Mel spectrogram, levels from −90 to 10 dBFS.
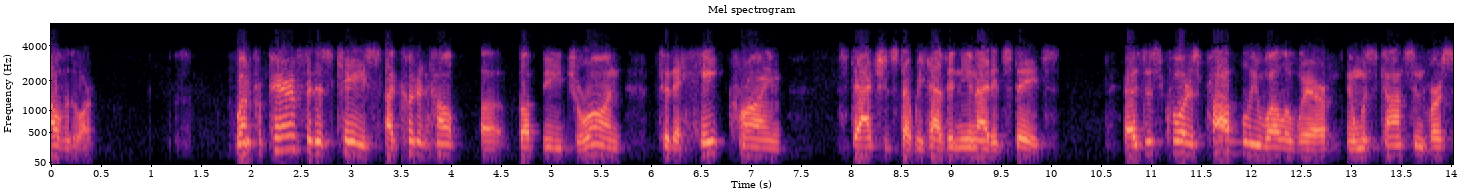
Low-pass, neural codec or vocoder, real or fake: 5.4 kHz; none; real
